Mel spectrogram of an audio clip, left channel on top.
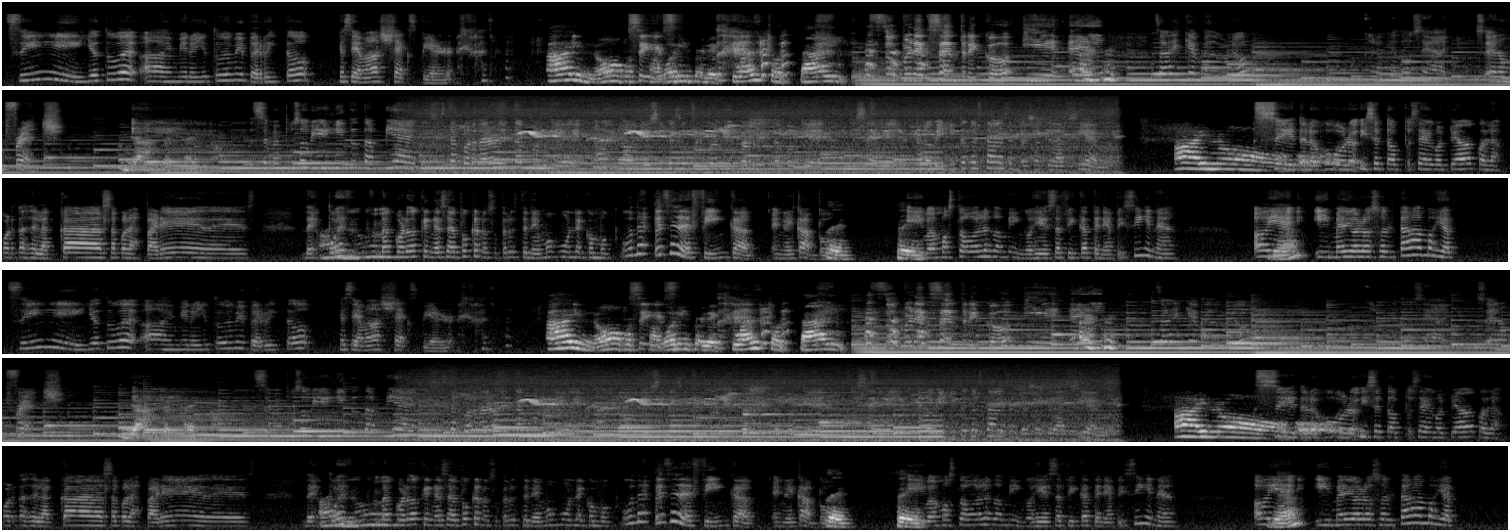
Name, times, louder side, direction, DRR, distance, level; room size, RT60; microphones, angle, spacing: voice 1, 0.1-3.0 3.4-5.0 6.3-6.6 7.1-7.9 8.1-8.3 8.8-11.0 11.6-12.6 13.6-15.7 16.4-26.8 27.6-38.5 39.2-41.9 42.7-44.6, left 4 dB, 90° left, 0.6 m, -34 dB
voice 2, 5.4-9.0 10.8-11.1 16.3-16.6 16.9-17.3 26.8-28.5 33.3-34.1 38.4-38.6 39.1-39.4 42.8-43.1, right 4 dB, 25° right, 0.6 m, -23 dB
sound 1, 8.5-24.5, right 4 dB, 70° right, 0.5 m, -29 dB
sound 2, 19.0-26.3, left 2 dB, 70° left, 1.3 m, -31 dB
2.4 x 2.3 x 2.4 m
head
